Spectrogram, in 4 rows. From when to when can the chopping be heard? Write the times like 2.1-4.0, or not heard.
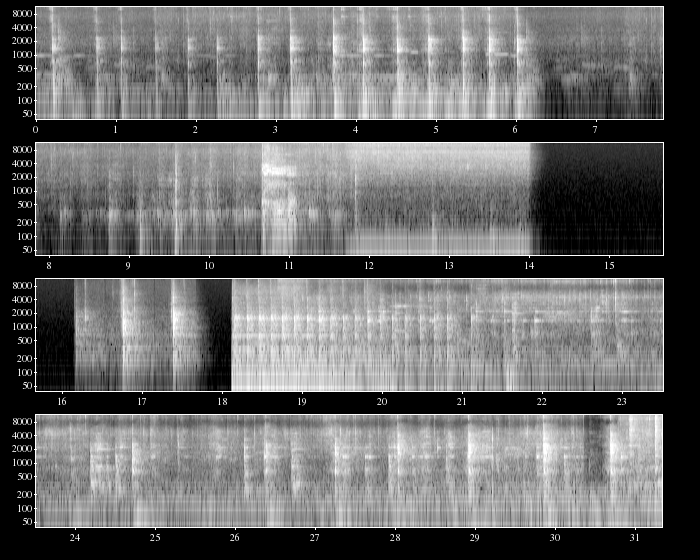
0.0-6.2, 16.1-21.7, 23.9-31.1.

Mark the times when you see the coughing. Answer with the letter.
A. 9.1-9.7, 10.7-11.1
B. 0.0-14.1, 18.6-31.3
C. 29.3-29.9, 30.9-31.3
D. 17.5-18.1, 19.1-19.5
A.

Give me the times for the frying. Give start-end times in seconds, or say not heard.
0.0-14.1, 18.6-31.3.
